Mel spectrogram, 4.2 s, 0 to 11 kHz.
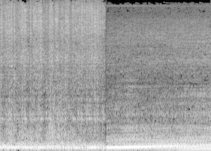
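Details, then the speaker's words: LS-swapped daily driver, 200,000 miles, after fixing a rattle or buzz near the firewall that was only heard while driving: deep, even V8 drone pulling smoothly with a quick shift and no firewall noise; fixed. "I think it's fixed though I have to drive it to be able to hear I usually could really never hear it at idle but I could only hear it when I was driving just kind of like in the firewall [Music] area yeah it's definitely fixed"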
